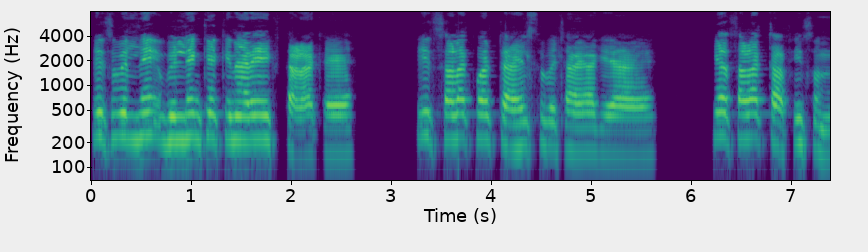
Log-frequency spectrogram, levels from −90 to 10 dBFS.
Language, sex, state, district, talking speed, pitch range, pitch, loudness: Hindi, male, Bihar, Saran, 155 wpm, 155-225 Hz, 210 Hz, -16 LUFS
